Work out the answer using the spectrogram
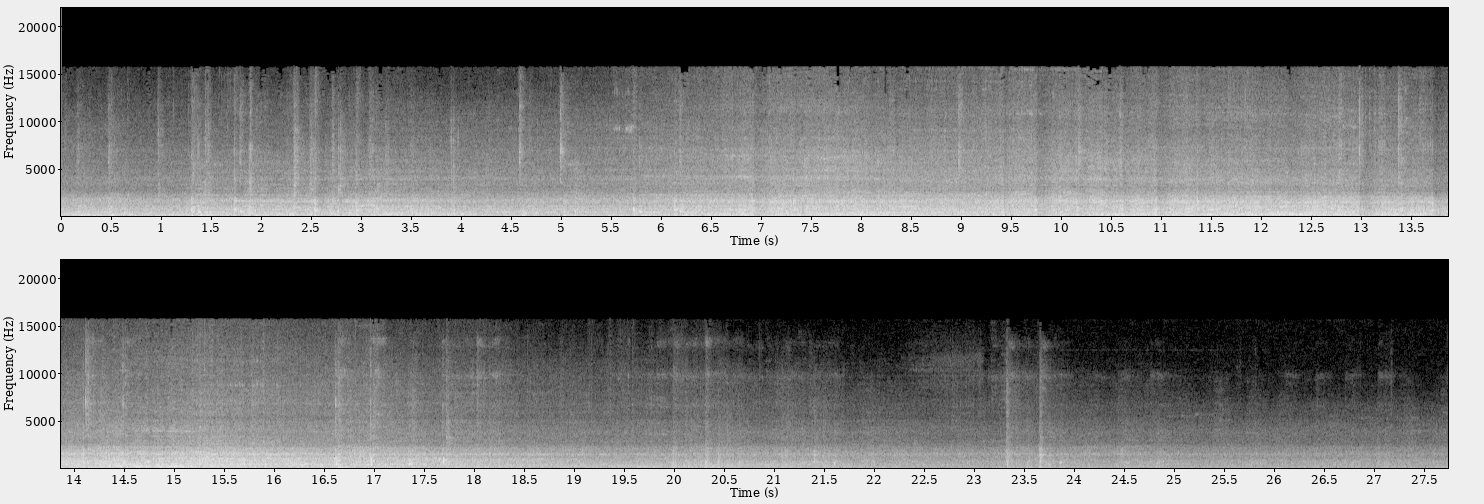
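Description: Loco-hauled passenger train of double-deck and compartment coaches rolling past, its wheels clattering over the rail joints. The sound fades away from about two-thirds of the way through as the rear coach draws off.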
